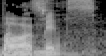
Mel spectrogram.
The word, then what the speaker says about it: bar mitzvah: Hey, excuse me, I seen a Barbara Bispa down here. How do you pronounce that word, by the way? Just help me out. – Bar mitzvah. – Oh, bar mitzvah.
